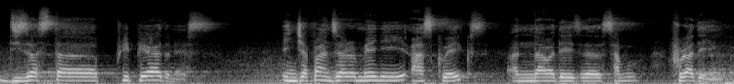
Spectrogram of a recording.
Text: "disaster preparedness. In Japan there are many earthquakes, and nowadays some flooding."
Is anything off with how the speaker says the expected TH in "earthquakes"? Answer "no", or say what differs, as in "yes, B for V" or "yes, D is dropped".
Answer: yes, S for TH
